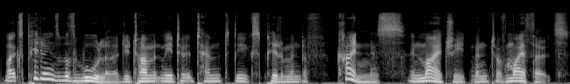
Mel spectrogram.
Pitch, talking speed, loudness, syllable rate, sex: 140 Hz, 190 wpm, -18 LUFS, 5.6 syllables/s, male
